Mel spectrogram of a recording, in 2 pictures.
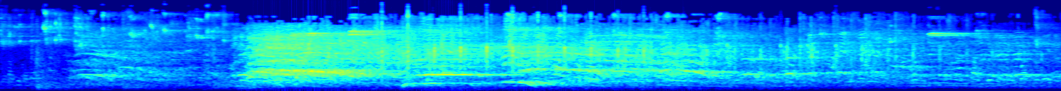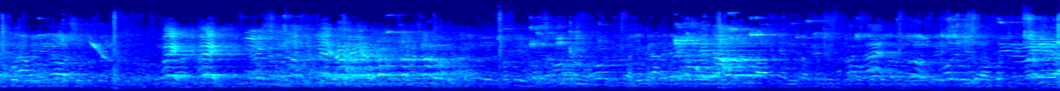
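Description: A ball bounces on a wooden court.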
